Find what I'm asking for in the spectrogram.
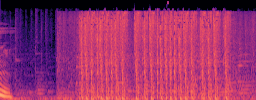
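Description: Rapid automatic gunfire from the Roblox game Military Tycoon rattles in dense, sustained bursts after a brief quieter opening, loud and continuous for several seconds.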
